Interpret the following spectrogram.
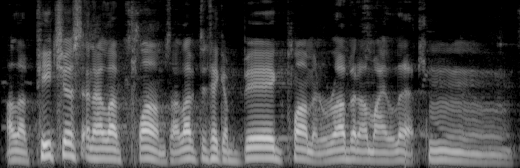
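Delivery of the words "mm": long, low, soft "mmm"; drawn-out hum of relish; savouring hum. Pretend. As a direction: hum as if relishing ripe fruit. Savouring an imagined ripe plum.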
